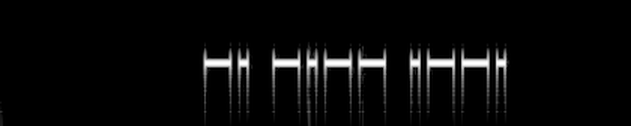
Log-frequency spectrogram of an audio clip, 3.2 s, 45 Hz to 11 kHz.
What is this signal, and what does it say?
Morse code, heard as a keyed tone, about 28 wpm, 700 Hz. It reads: NYP
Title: USA Call Sign Postfixes - 3 Letters 28wpm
